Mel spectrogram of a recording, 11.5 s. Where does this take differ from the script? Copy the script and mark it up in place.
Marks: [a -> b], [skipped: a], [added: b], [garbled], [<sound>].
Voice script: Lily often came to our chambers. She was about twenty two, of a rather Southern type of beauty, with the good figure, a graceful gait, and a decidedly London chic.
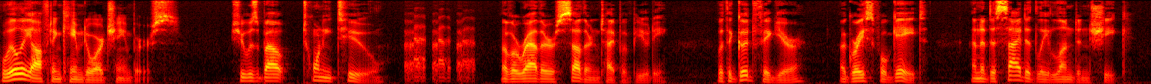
Lily often came to our chambers. She was about twenty two, [laugh] of a rather Southern type of beauty, with [the -> a] good figure, a graceful gait, and a decidedly London chic.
